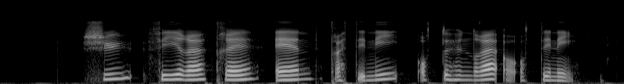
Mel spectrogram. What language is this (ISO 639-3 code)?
nor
